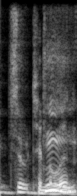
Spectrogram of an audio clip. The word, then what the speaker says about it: Timbaland: So you'd say Timbaland. D, although it's spelled the same way.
